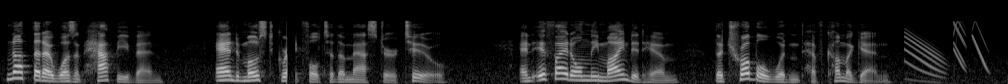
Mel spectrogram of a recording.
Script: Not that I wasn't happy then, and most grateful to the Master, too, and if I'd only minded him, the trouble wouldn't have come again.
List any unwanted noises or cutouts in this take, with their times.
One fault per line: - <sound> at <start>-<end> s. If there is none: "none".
- dropout at 2.9-3.0 s
- chirp at 9.0-9.9 s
